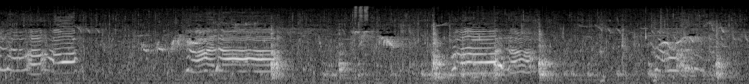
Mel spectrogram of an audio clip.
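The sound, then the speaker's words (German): Clear, cold spring water bubbles and trickles over a sandy bed beneath a mossy rock mound, a soft running wash heard under a man's voice speaking throughout. “bis er schließlich vor einem moosbewachsenen Felshügel stand, unter dem das Wasser klar und kalt über das sonnenfarbene Sandbett sprudelte.”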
